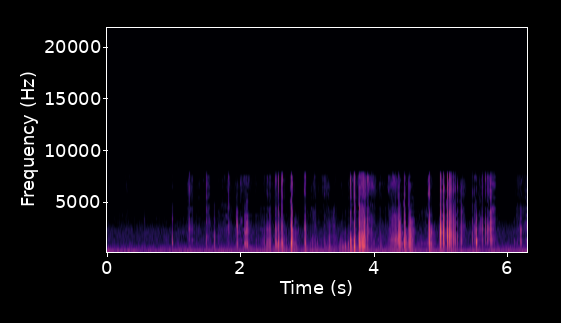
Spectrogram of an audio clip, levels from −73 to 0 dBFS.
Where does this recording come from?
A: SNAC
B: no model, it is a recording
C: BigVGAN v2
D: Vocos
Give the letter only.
B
